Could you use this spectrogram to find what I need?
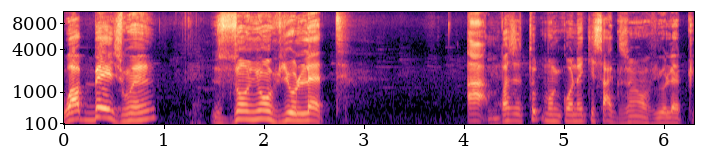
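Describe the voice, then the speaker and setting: Pausing long and often, a man speaks at a fairly slow pace with a fairly high pitch and very wide pitch swings. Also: big swings in loudness. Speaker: spiritual remedy video creator. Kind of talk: tutorial.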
